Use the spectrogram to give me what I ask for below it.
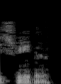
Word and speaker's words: Strieber: Strieber. Whitley Strieber. Look, I really need to talk to him if he can't even pronounce my name. I'm sorry. Well, try it. Say Strieber, and I'll answer.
